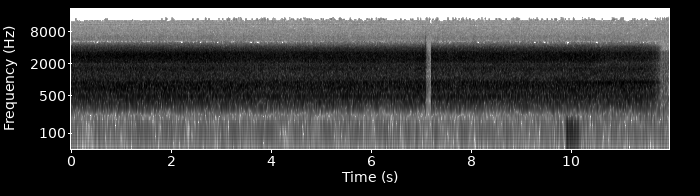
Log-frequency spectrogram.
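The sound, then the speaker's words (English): A steady, loud wash of static hisses continuously from a radio in an apartment, tuned to a frequency reserved for Morse code that should carry no signal, broken only by one brief click-like dropout midway before fading out at the very end. “Now, that's on a frequency that's not supposed to have any signal.”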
